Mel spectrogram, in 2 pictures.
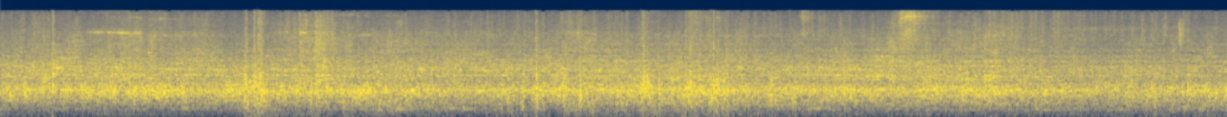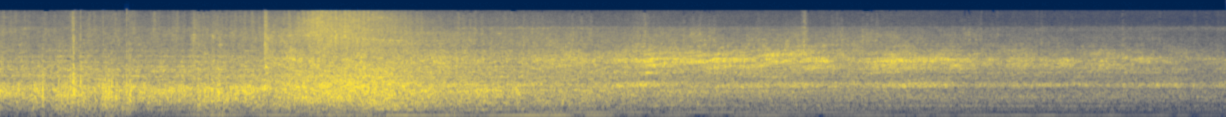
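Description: Express train's coaches rushing past at speed, the wheels clattering rhythmically over the rail joints. About halfway through a steady low hum joins, and the noise then fades steadily as the train goes by.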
